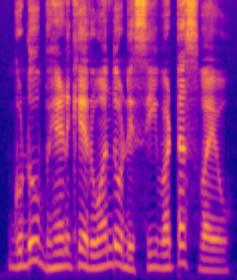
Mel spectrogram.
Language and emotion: Sindhi, neutral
